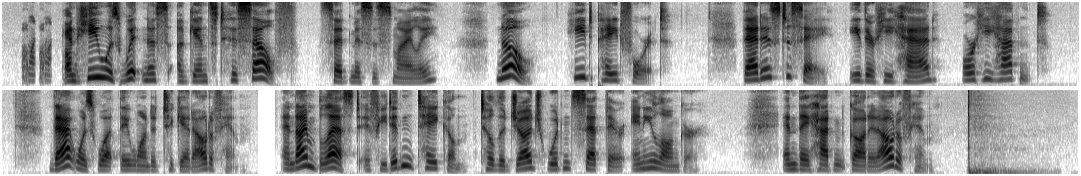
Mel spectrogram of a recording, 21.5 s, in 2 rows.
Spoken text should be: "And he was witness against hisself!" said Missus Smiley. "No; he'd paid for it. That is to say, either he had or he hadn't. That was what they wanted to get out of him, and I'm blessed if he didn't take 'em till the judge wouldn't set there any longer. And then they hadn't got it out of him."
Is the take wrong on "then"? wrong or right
wrong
